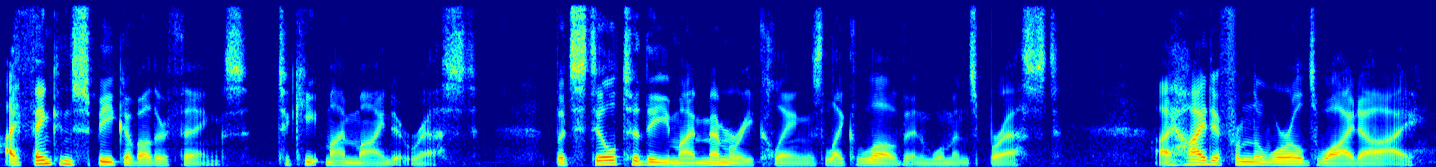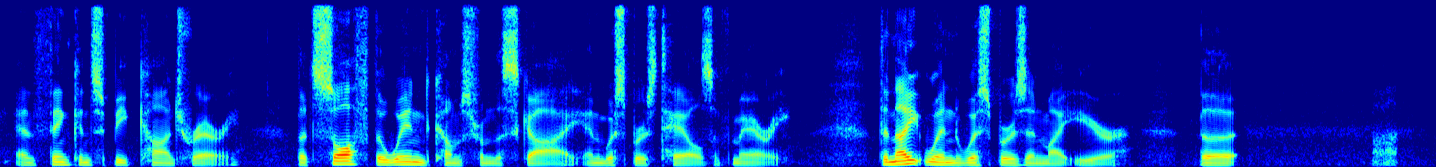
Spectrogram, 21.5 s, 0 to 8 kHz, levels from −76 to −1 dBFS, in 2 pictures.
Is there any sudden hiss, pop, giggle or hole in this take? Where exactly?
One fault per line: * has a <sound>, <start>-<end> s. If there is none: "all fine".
* has a laugh, 21.1-21.3 s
